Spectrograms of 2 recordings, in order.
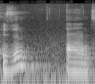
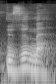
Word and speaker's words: üzüme: But when we have like the dative case, it becomes üzüme. It's not üzüma.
